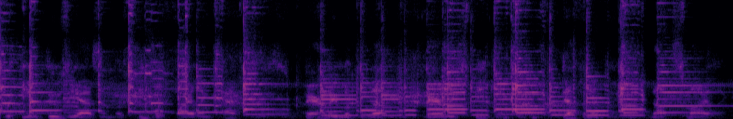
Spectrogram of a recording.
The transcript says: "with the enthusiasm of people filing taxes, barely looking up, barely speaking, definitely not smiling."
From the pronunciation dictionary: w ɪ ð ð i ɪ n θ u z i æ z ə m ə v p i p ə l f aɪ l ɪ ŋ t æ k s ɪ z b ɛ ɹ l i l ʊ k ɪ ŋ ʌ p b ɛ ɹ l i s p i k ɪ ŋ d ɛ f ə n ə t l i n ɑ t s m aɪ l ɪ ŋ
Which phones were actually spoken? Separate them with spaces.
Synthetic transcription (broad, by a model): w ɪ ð ð i ɪ n θ u z i æ z ə m ə v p i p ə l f aɪ l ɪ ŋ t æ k ɪ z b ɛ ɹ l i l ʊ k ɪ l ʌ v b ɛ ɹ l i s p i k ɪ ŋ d ɛ f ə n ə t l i n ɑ t s m aɪ l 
